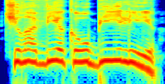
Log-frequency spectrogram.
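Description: A man voicing a theatrical, hysterical plump woman on holiday, shrill and melodramatic. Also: takes it slowly, mellow.

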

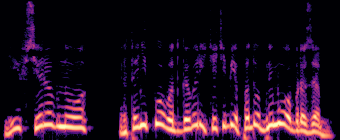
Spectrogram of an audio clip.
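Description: A man voicing a sharp-tongued, indignant middle-aged mother, scolding in a raised voice. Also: sits high, sing-song, quick pace, slightly rough, no echo, pitched above the performer's own voice, full character voice.

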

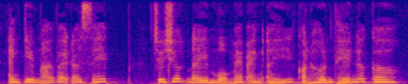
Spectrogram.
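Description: A woman's voice: mid-range voice, a little fast, dark tone, natural voice. A woman reading the lines of a jovial, loyal male site manager in a storybook.

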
